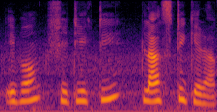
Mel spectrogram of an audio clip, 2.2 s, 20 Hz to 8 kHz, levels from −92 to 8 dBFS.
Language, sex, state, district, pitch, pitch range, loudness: Bengali, female, West Bengal, Kolkata, 225 Hz, 215-255 Hz, -23 LUFS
